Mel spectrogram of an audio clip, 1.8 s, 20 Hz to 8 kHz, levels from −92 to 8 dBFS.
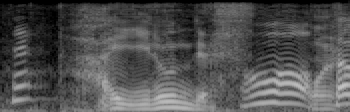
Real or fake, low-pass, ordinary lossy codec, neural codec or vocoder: fake; 7.2 kHz; none; codec, 16 kHz, 4 kbps, FunCodec, trained on Chinese and English, 50 frames a second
